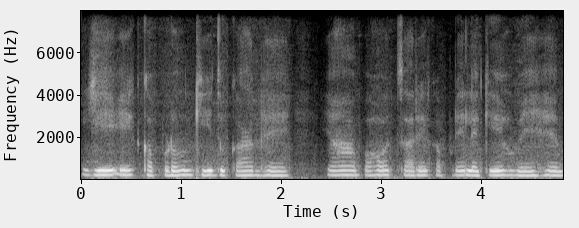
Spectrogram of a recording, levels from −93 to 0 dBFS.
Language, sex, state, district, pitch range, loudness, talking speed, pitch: Hindi, female, Haryana, Charkhi Dadri, 200-210 Hz, -16 LUFS, 160 wpm, 205 Hz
